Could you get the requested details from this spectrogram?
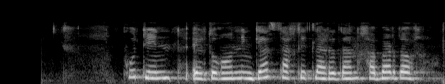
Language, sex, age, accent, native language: Uzbek, female, 18-24, Toshkent shahri, Uzbek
